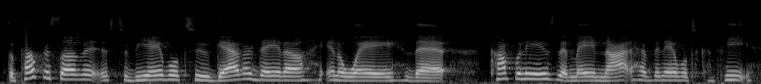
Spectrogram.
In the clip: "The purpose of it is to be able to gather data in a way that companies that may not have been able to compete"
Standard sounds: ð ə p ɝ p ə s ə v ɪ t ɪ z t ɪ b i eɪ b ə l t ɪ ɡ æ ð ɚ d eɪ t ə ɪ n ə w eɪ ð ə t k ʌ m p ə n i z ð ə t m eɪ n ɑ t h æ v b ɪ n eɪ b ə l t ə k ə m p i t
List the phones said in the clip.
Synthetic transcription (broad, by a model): ð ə p ɝ p ə s ə v ɪ t ɪ z t ɪ b i eɪ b l t ɪ ɡ æ ð ɚ d eɪ t ə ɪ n ə w eɪ ð ə t k ʌ m p ə n i z ð ə t m eɪ n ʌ t h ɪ v b ɪ n eɪ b l t ə k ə m p i t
